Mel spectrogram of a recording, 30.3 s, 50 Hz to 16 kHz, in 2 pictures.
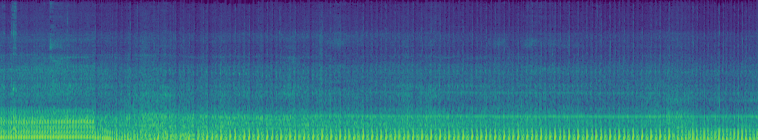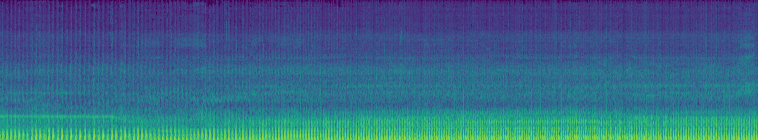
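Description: Kawasaki Ninja 650R's parallel-twin engine ridden at low speed. The engine note drops sharply about two seconds in as it slows, runs low and steady through the middle, then climbs gradually as the bike picks up speed near the end.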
